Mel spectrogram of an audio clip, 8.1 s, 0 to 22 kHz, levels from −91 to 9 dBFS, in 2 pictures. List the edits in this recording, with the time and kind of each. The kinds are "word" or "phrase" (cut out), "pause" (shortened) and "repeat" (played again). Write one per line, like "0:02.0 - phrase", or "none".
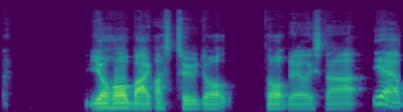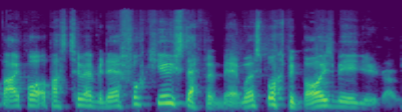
0:01.5 - word
0:02.9 - phrase
0:04.0 - word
